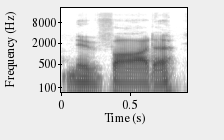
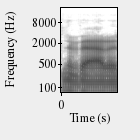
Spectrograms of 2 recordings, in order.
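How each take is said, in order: First: The middle vowel is an open 'ah' sound. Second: The middle vowel sounds like the vowel in cat. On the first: This is how people from other states say the name. The speaker calls it wrong. "pronounce our name with an H or a W" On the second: This is how locals say the name. The speaker calls it right. "it is Nevada"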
